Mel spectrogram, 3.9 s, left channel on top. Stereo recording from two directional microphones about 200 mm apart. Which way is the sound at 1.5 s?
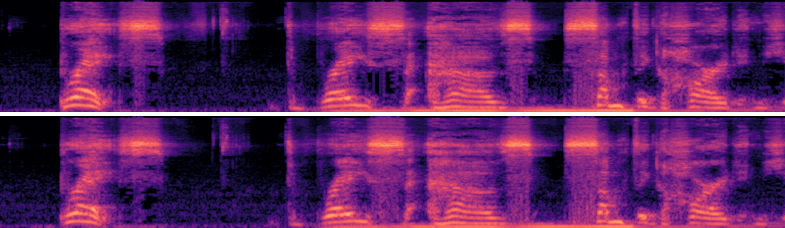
50° left (ahead or behind).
